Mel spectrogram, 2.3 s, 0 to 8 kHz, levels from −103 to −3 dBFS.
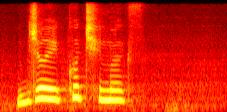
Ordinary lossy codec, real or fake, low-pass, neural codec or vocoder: none; fake; 7.2 kHz; codec, 16 kHz in and 24 kHz out, 0.6 kbps, FocalCodec, streaming, 2048 codes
